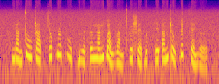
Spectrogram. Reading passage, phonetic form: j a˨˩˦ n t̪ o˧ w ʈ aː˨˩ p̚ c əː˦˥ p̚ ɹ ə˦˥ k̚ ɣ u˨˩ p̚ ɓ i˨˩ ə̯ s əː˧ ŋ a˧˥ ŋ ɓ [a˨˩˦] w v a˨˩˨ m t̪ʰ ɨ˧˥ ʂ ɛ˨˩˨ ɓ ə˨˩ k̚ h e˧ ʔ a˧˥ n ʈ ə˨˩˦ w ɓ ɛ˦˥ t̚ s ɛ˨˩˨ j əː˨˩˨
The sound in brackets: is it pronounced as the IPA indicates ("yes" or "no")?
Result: no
